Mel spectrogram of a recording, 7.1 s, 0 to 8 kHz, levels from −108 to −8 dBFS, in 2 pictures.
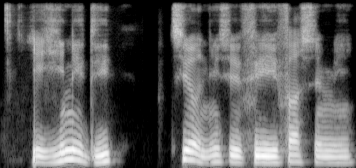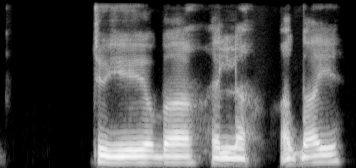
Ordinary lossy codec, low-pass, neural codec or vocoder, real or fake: none; 7.2 kHz; codec, 16 kHz, 6 kbps, DAC; fake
